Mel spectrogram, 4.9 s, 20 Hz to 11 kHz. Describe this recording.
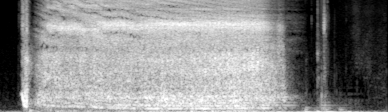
Balloon Inflate 3
Recorded as part of a collection of sounds created by manipulating a balloon.
Balloon, Blow, Breath, Machine, Plane, Soar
